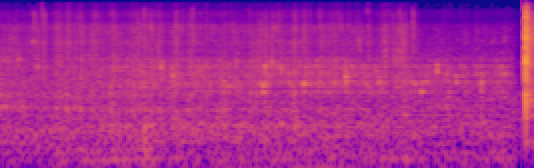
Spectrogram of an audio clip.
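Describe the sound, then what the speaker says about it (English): Hot water draining off cooked macaroni through a strainer, a soft continuous watery gush and trickle at moderate distance, ending with a sharp metallic clank. "Now I'm going to take this off the stove here and put it into my strainer and strain all the"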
